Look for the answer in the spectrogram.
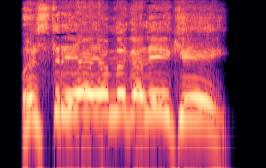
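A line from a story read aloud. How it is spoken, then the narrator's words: Yelled. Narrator (Russian): Заорал он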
